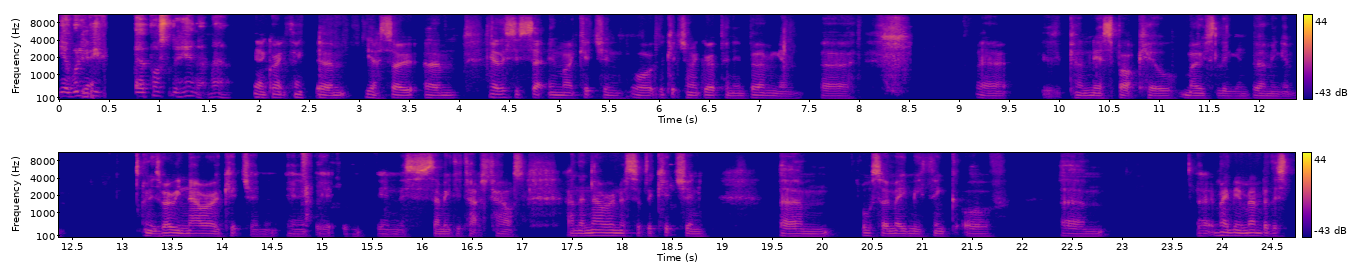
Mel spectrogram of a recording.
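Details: Stammering in an adult male poet, with word repetitions such as 'my my' and 'and and'; he links his stutter partly to caring too much about what he was going to say.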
